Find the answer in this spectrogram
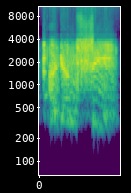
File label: blinded, balkan; vo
